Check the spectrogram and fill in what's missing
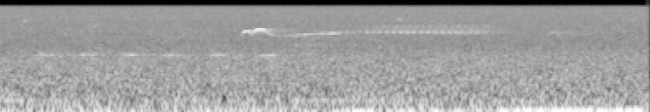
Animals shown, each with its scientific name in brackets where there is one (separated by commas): American Crow (Corvus brachyrhynchos), Eastern Wood-Pewee (Contopus virens), Pine Warbler (Setophaga pinus)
